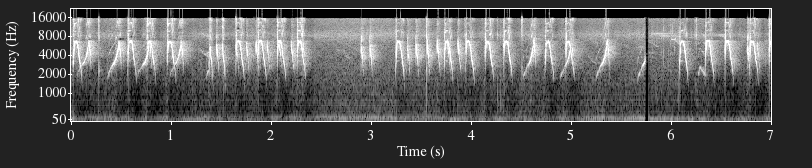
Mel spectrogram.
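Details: Bar-winged prinia (ciblek) singing vigorously, used as a lure to provoke other prinias into calling: rapid bursts of sharp, high, down-sweeping chirps, about two per second, in clusters broken by short pauses, with faint low background hum.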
